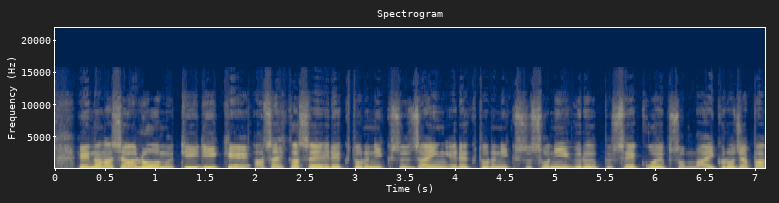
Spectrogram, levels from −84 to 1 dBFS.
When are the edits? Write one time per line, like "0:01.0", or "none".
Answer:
none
